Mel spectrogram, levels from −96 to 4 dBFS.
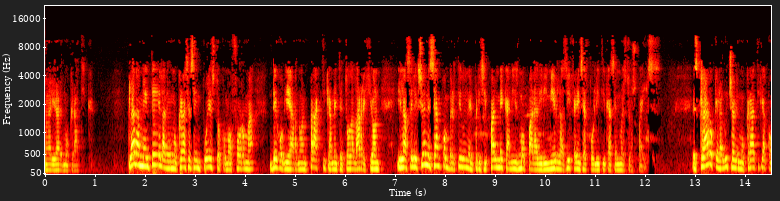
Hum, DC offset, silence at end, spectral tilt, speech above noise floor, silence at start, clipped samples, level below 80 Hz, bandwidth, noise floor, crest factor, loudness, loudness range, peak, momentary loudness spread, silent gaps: none; under 0.1%; 0 s; -6 dB/octave; 43 dB; 0 s; under 0.1%; -56 dBFS; 11 kHz; -62 dBFS; 18 dB; -20 LUFS; 3 LU; -2 dBFS; 10 LU; none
